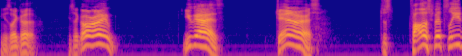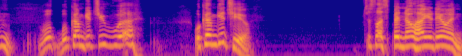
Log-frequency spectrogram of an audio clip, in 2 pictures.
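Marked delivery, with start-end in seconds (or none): 1.2-13.9 very high, loud yell carrying across a distance. Voicing a character calling back to the players from far away: yelling from far away.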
